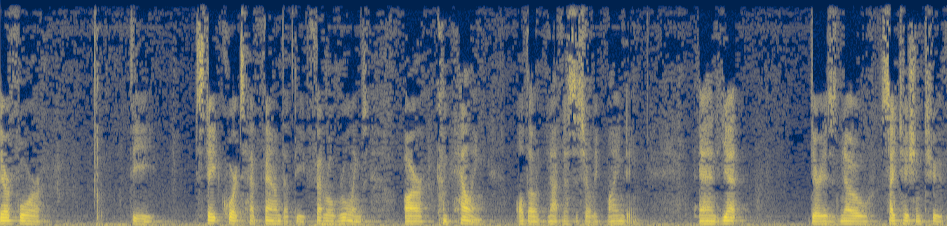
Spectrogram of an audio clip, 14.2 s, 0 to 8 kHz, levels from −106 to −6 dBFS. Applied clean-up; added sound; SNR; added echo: none; none; none; none.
